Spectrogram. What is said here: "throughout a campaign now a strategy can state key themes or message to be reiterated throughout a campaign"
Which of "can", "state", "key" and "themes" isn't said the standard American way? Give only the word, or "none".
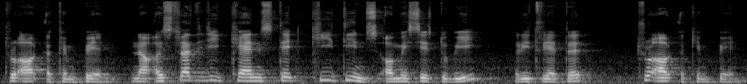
themes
